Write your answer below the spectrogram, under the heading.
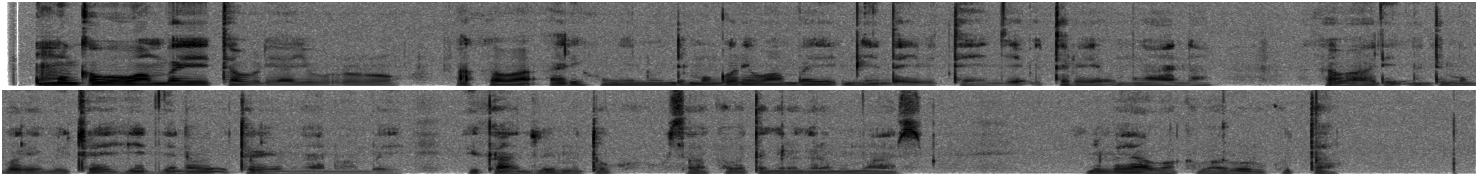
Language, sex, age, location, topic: Kinyarwanda, male, 36-49, Huye, health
